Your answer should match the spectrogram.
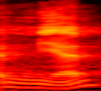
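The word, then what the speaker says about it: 宀: Então, a pronúncia dele é mian.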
